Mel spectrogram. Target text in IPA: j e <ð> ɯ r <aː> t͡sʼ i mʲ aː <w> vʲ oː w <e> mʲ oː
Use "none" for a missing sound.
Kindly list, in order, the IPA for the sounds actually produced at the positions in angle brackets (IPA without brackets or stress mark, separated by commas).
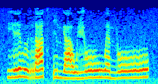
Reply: ð, a, w, ɛ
